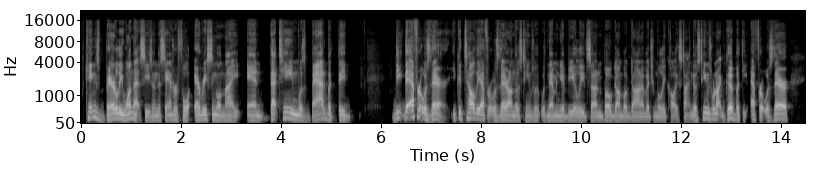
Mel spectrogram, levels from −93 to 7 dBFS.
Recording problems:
none

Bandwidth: 16 kHz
